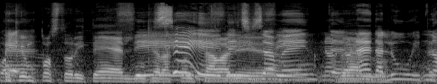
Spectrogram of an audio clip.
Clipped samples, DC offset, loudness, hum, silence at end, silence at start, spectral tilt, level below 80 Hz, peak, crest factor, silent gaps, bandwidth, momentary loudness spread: under 0.1%; under 0.1%; -21 LUFS; none; 0 s; 0 s; -3 dB/octave; -58 dBFS; -4 dBFS; 18 dB; none; 19 kHz; 9 LU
